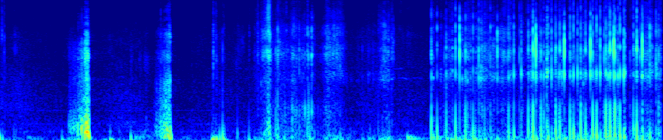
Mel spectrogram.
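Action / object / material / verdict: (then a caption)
tap / artificial plastic lemon / plastic / none. A small, hollow-looking plastic fake lemon is held in one hand and fast-tapped and scratched with long pink acrylic nails. Dry, crinkly taps and scraping strokes come in scattered bursts, then turn into a dense, bright stream of rapid tapping with little ring.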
